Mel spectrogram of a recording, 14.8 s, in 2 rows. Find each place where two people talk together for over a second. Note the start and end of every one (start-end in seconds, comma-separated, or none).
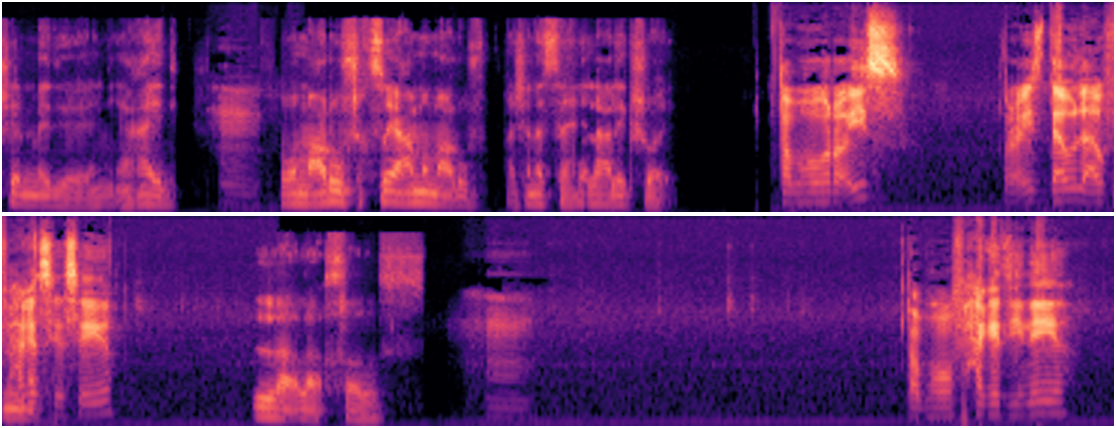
none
